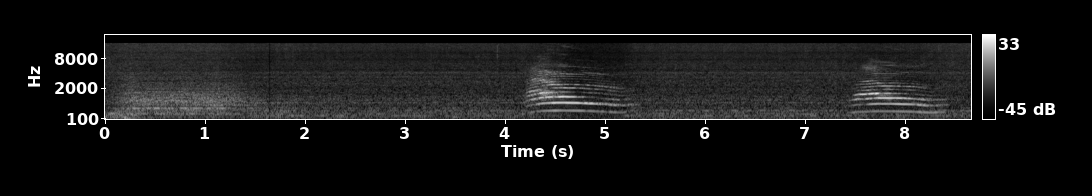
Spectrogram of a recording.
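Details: Domestic cat being given a bath, uttering two loud drawn-out meows about three seconds apart, each arching slightly in pitch with rich harmonics, against a quiet indoor background.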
